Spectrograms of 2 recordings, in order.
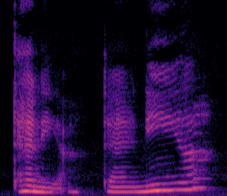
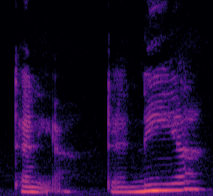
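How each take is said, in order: Both takes have the same delivery.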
